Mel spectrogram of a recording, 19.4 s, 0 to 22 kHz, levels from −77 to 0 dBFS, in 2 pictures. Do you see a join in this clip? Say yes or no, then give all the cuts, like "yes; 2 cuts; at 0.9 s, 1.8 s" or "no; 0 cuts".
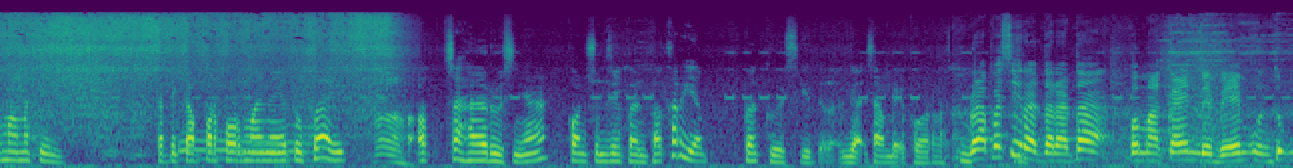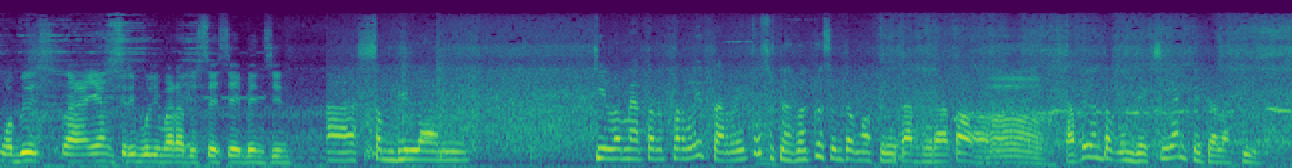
yes; 2 cuts; at 7.1 s, 12.2 s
